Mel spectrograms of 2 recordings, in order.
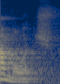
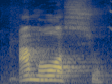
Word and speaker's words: amotio: É porque no latim o T pronuncia como C.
